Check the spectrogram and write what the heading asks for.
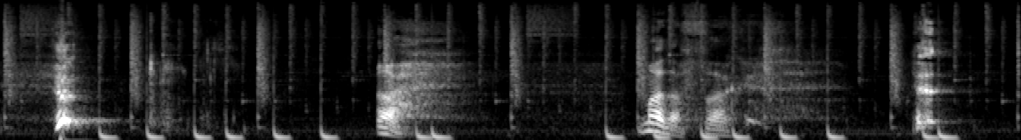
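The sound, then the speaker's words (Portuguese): A man hiccups repeatedly, sharp sudden gulps at uneven intervals, with exasperated groans and a short spoken curse between them. “Eu odeio quando pega. Quando pega soluço assim.”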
